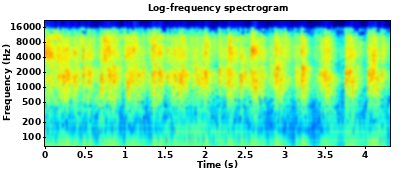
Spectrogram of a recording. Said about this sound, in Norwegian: Ja, ja det er applaus.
